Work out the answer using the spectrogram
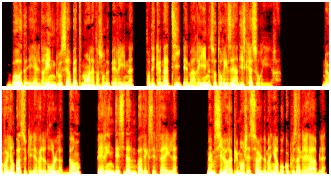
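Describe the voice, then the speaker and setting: A man reading an audiobook aloud in an expressive storytelling manner. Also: deep voice, husky, no echo, clean studio sound. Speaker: audiobook narrator. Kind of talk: scripted narration.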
